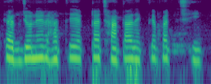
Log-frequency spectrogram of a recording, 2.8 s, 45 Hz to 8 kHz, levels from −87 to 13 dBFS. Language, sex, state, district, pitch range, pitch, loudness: Bengali, female, West Bengal, Cooch Behar, 205-225 Hz, 220 Hz, -18 LUFS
